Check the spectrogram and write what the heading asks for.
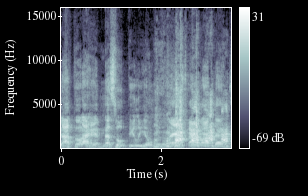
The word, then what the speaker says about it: mesothelioma: K-Shine's lawyer said, I thought I had mesothelioma the last time I banged somebody on their period. Mesothelioma? Okay. It helps with cramps. Listen. What? Me personally, I'm with you, MyVerse. It's not even meso, it's mesothelioma.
